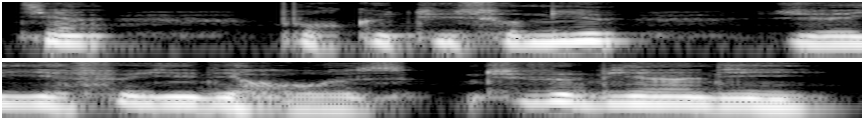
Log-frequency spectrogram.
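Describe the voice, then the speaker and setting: A dying poet in a storybook reading, feverish and imploring, his pleas climbing higher and louder than the narrator's own low voice, as a man acts him out. The voice is husky and dark. He keeps begging with mounting passion. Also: animated, normal speed. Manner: impassioned, imploring.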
